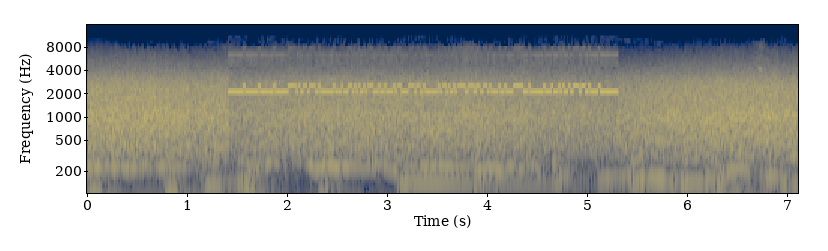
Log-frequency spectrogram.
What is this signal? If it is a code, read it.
RTTY (50 baud, 450 Hz shift), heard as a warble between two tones, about 2350 Hz centre, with radio static. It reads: QRZ? DE G5QF K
